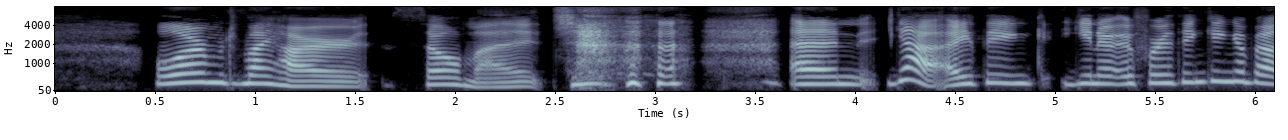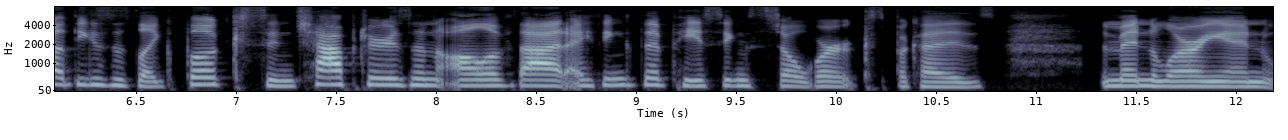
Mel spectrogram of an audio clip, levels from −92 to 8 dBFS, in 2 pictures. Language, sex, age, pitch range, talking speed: English, female, 20-39, 170-220 Hz, 165 wpm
